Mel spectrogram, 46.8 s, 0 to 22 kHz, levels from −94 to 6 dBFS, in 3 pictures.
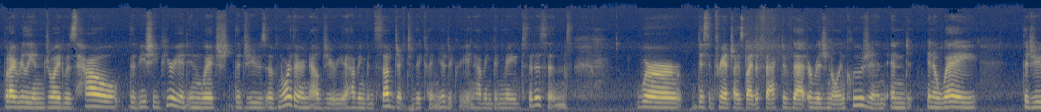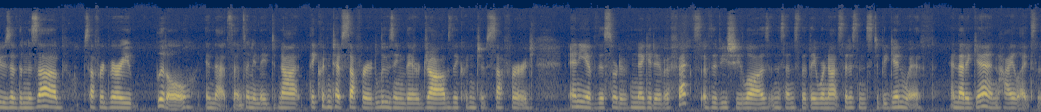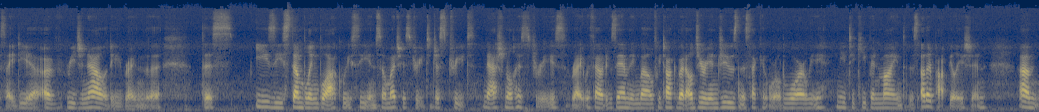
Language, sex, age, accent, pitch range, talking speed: English, female, 20-39, American, 165-185 Hz, 180 wpm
